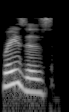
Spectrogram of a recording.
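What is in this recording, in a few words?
"raises", British English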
